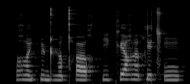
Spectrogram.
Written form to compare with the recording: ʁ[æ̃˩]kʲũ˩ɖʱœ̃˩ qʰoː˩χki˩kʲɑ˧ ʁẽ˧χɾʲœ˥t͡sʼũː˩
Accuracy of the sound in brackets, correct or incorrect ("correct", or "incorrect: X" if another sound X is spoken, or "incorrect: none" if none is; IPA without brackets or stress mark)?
incorrect: œ̃˩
